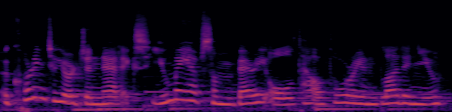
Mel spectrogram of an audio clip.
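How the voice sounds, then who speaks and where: A woman's voice: a little high, normal speed, darkish tone, faint music behind, lightly acted. A woman playing a coolly fascinated scientist-healer in an audio drama, speaking in an articulate, clinical, lecturing way. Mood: explanatory.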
